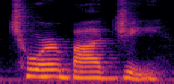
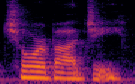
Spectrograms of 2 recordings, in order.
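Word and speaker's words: Çorbacı: So it's spelt Corbaci, but it's Turkish and it's pronounced Corbaci. Yeah, CH for the first C and a soft J for the last C. So Corbaci.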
